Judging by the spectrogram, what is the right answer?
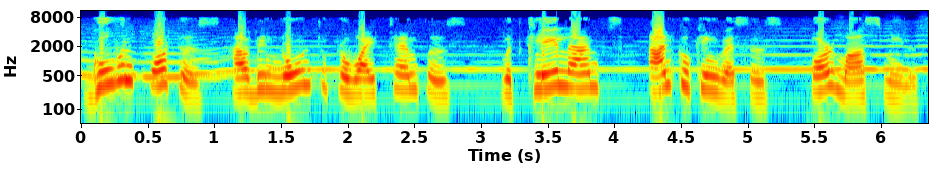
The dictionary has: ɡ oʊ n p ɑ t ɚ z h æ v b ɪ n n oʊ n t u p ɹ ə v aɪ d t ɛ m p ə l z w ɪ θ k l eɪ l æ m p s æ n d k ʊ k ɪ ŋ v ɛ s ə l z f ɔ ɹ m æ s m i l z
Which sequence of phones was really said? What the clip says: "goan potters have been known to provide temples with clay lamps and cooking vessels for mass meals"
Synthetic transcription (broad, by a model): ɡ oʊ n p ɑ t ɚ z h æ v b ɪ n n oʊ n t u p ɹ ə v aɪ d t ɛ m p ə l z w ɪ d k l eɪ l æ m p s æ n d k ʊ k ɪ ŋ v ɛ s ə l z f ɔ ɹ m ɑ s m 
